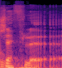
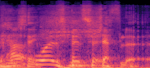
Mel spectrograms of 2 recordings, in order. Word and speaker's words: Scheffler: Scheffler. Like Scheffler. You have to pronounce it German style, but that's not German.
